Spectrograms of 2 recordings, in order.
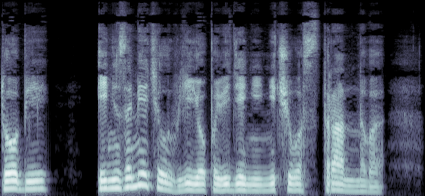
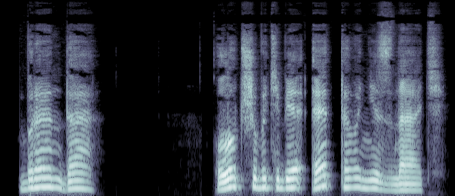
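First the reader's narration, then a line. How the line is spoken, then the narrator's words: Sad. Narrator (Russian): грустно сказала Кэролайн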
